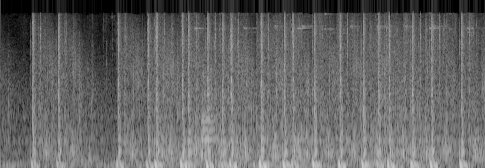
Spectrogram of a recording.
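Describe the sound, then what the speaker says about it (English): Several players in a shooter exchange fire, with rapid, uneven bursts of close gunshots cracking over a low engine-like rumble, loud and dense throughout. "I think they're shooting at us."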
